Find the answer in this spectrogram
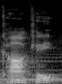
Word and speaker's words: khaki: So obviously you're going to get a couple of conservative colors like navy and khaki. Yes, that's how it's pronounced in the UK.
